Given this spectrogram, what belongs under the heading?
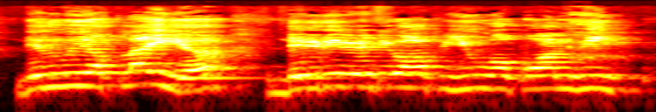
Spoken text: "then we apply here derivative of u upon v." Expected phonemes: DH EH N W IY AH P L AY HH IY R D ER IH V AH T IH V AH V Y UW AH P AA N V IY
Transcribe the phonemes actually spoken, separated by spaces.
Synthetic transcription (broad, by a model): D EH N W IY AH P L AY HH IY R D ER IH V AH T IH AH P Y UW AH P AA N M IY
